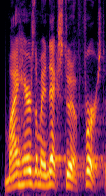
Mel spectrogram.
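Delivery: ordinary delivery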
